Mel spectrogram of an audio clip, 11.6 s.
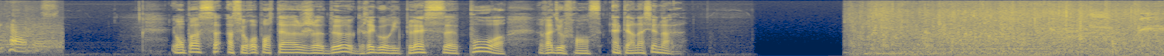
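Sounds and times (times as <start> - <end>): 
speech: 0.1 - 0.6, 1.7 - 6.9
ocean waves: 8.4 - 11.6
seagulls crying: 10.4 - 11.6.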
